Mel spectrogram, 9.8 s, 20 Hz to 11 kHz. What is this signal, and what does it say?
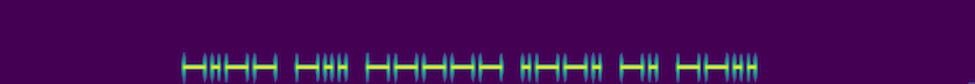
Morse code, heard as a keyed tone, about 17 wpm, 700 Hz. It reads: YD0PNZ
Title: DXCC-100 Call Signs - 6 Characters - 17wpm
